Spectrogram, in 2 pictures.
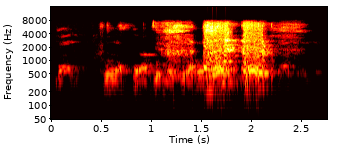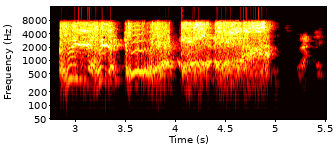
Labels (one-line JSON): {"expert_labels": [{"quality": "poor", "cough_type": "unknown", "dyspnea": false, "wheezing": false, "stridor": false, "choking": false, "congestion": false, "nothing": true, "diagnosis": "COVID-19", "severity": "severe"}], "age": 45, "gender": "male", "respiratory_condition": false, "fever_muscle_pain": false, "status": "healthy"}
